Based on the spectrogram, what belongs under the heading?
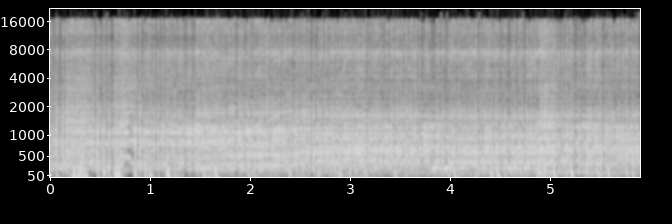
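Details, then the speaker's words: Homelite Super Mini two-stroke chainsaw run outdoors in the cold with the low jet 1.5 turns out: loud, raspy, unmuffled scream held at steady high revs that never drops back to idle; probable air leak suspected. "This is a perfect example of a saw that probably has an air leak."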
